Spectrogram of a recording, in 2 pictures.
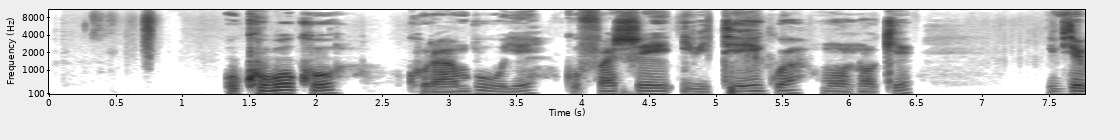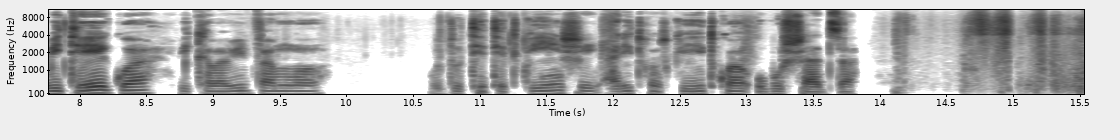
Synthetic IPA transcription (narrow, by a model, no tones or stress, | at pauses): ukʰuβo̞kʰo̞ | kʰuɾaːmbuje̞ | ɡ̥ufaʃe̞iβitʰe̞ːɡwamuːn̥o̞kʰe̞ | ivjo̞βitʰe̞ːɡwaβikʰaβaβivamŋo̞ | udutʰe̞te̞tʰwiːnʃiʔaɾitwo̞twiːtwaʔuβuʃaza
